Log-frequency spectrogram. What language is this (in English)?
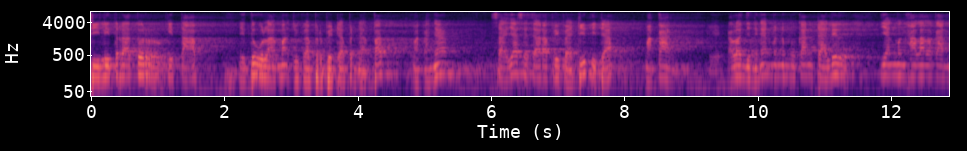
Indonesian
